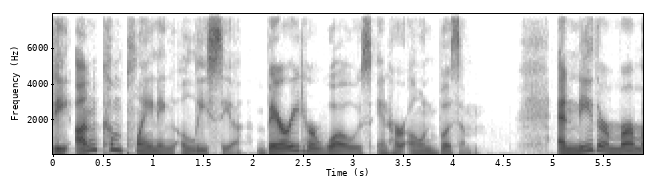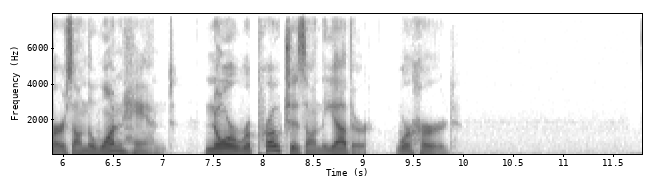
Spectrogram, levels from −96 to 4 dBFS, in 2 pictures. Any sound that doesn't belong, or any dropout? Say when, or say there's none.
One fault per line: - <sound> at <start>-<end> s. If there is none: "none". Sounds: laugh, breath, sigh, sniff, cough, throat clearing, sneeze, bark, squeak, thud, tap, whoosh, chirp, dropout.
none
